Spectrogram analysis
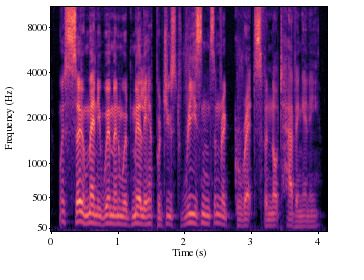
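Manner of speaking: ordinary delivery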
